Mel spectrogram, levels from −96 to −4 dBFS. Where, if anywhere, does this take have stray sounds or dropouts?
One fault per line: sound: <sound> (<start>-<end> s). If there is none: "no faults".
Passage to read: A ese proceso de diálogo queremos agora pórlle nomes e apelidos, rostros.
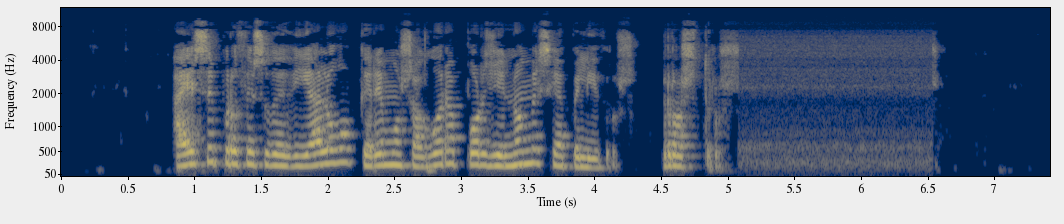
no faults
